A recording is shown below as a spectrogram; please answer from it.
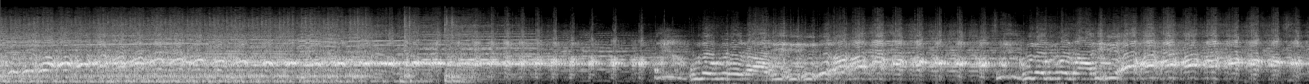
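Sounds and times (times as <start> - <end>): drums: 0.0 - 5.7
shehnai melody: 0.0 - 6.8.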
